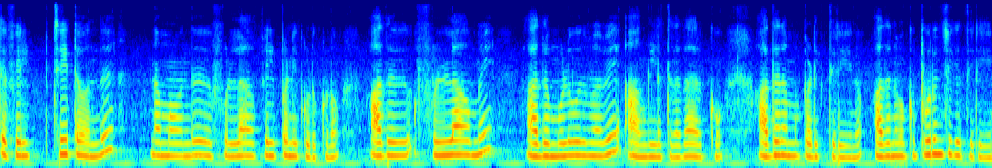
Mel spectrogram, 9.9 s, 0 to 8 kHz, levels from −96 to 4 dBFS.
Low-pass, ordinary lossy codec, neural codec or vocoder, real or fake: 7.2 kHz; AAC, 48 kbps; none; real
